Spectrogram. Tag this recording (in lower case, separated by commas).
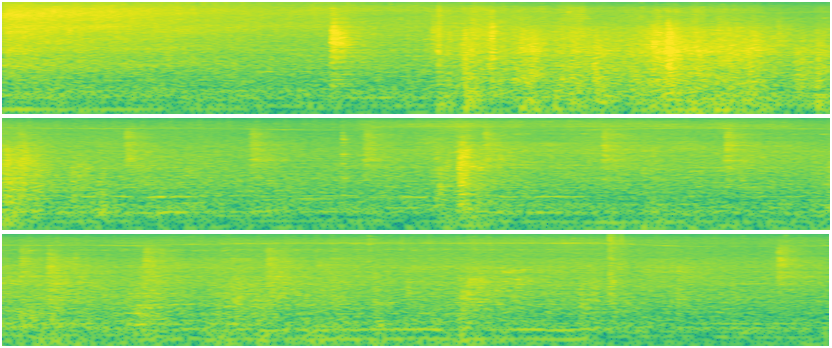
hammer, tools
